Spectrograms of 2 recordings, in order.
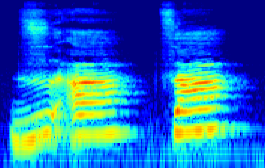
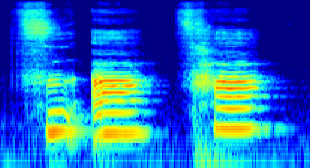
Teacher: Maintenez vos dents légèrement écartées à environ 2 ou 3 mm de distance pour créer un passage étroit pour l'air. Le Z est un son non aspiré. Il ressemble au Z dans le mot anglais zoo. Le C est sa version aspirée. Il équivaut au son ts dans le mot anglais cats, mais avec un souffle bien plus marqué et énergique.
